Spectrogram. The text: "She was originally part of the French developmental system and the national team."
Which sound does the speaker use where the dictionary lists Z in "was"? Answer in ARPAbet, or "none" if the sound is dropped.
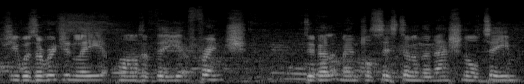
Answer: Z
